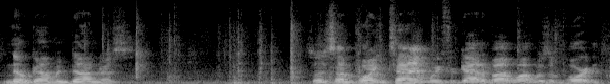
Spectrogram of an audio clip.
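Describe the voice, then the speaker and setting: A man's voice: on the high side, normal speed, fairly bright tone, slight background noise. A man hosting a card collecting vlog, talking in an earnest, reflective way. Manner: earnest, reflective, nostalgic musing. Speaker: sports card collecting channel host. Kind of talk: casual vlog monologue. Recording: echoey room.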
